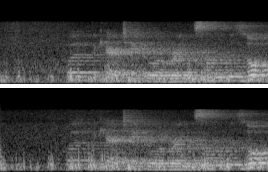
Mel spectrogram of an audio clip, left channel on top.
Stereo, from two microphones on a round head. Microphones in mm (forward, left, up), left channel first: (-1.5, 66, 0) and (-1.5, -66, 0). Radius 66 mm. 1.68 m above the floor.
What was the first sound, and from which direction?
A man speaking, 5° left (ahead or behind).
